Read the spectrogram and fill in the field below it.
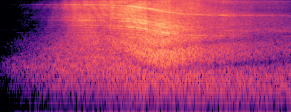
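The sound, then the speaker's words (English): An airplane roars past overhead, its broad rumble swelling to a peak and then fading, with a high engine whine that bends downward as it goes by. No voices. “What is it? A plane.”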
